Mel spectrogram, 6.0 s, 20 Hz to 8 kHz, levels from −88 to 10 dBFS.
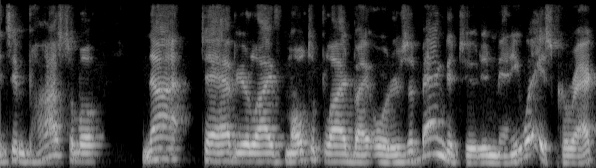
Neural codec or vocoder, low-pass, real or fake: none; 7.2 kHz; real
